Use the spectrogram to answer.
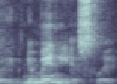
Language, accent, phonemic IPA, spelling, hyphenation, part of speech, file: English, General American, /ˌɪɡ.nəˈmɪ.ni.əs.li/, ignominiously, ig‧nom‧in‧i‧ous‧ly, adverb, En-us-ignominiously.ogg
